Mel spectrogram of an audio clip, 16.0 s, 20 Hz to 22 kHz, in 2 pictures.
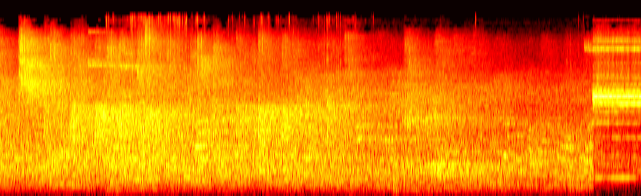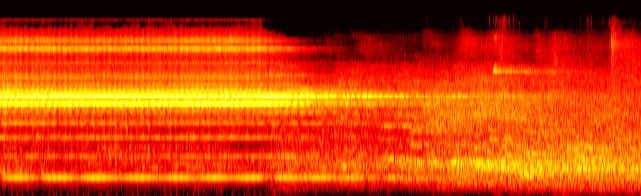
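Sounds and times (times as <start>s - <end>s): voices in a hall: 0.0s - 16.0s
scoreboard horn blast: 7.4s - 12.8s.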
